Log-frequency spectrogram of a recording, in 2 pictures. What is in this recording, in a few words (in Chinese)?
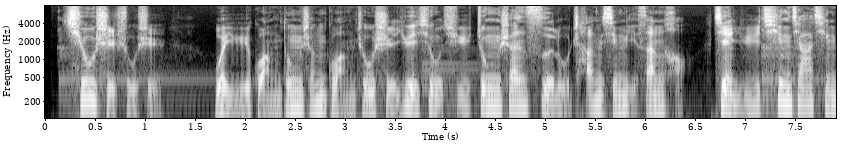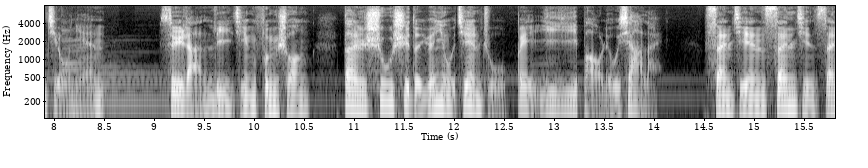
纪录片旁白; 走进邱氏书室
